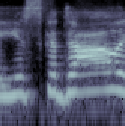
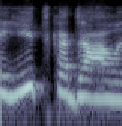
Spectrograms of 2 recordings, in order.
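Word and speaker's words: יתגדל: I don't know if you've ever been in Orthodox service, they say yiskadal and yiskadash. We don't. We say yitkadal and yitkadash because they're pronouncing it differently.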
